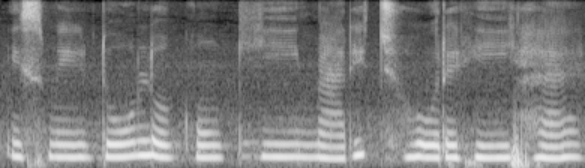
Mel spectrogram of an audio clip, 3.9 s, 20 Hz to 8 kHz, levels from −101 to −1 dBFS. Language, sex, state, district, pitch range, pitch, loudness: Hindi, female, Punjab, Fazilka, 215-230 Hz, 220 Hz, -14 LUFS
